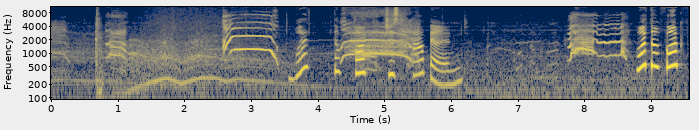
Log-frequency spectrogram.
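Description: A young woman talks animatedly into a microphone, close by.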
